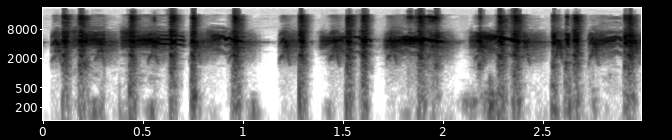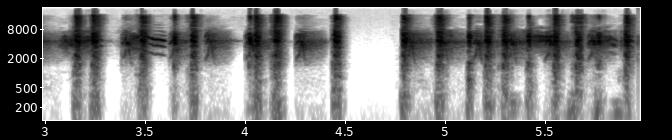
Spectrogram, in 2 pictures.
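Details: Black-browed reed warbler, recorded as a lure sound for attracting birds: a dense, harsh chattering of scratchy high notes broken by sharp dry clicks, pausing briefly several times.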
